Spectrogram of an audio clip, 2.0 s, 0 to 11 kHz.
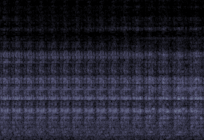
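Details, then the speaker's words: Coring a Tigerwood bowl blank about 15-16 in across and over 5 in deep: high raspy scraping pulsing several times a second as the cutter bites under heavy pressure, arm very hot; cutting chatter and vibration. "hot I do not like that sound I don't like that sound one"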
